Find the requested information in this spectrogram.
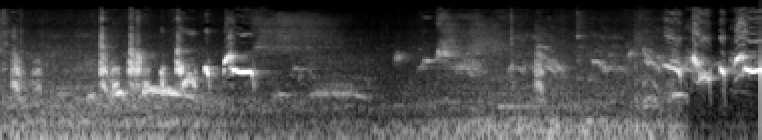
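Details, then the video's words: White-crested laughingthrush, young bird in voice training, giving a few loud harsh chattering bursts and short whistled notes early on, then quieter scattered whistles over steady low hum. "Khướu Đầu Bạc / Chim Bồ Chao / Ép Giọng Chim Non"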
